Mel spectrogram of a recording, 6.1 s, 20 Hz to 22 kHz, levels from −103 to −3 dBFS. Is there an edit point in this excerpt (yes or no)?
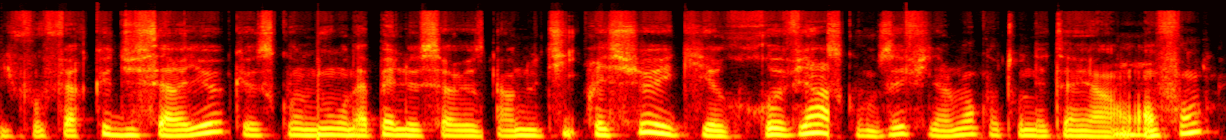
yes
